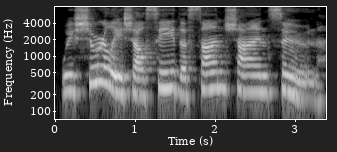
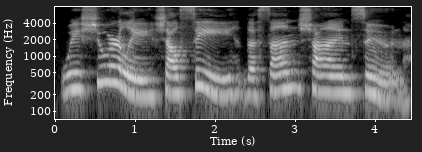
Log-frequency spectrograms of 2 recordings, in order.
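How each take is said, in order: First: The sentence is said at a fast pace. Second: The sentence is said at a moderate pace.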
